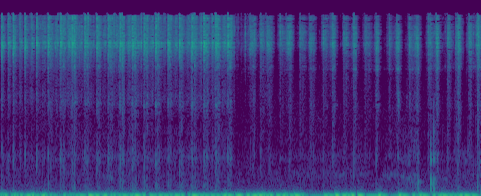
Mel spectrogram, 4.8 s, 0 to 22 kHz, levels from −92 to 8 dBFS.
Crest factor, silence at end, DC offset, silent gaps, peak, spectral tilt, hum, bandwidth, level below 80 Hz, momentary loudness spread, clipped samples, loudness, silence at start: 20 dB; 0 s; under 0.1%; none; -12 dBFS; 0 dB/octave; none; 17 kHz; -42 dBFS; 10 LU; under 0.1%; -32 LUFS; 0 s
